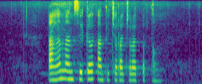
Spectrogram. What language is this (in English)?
Javanese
